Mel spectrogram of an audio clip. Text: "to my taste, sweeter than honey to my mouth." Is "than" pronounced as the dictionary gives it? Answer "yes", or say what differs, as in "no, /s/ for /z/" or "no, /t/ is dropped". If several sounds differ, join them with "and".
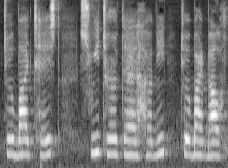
no, /l/ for /n/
